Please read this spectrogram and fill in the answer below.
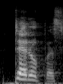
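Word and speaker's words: Pteropus: Power का पी इज फॉर टेरोपस, which actually has P silent.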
